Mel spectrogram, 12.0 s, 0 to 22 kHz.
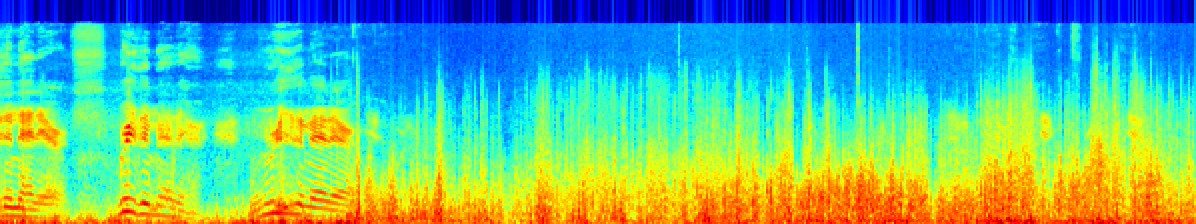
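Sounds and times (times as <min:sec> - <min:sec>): strong gusty wind on microphone: 0:00.0 - 0:11.9.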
